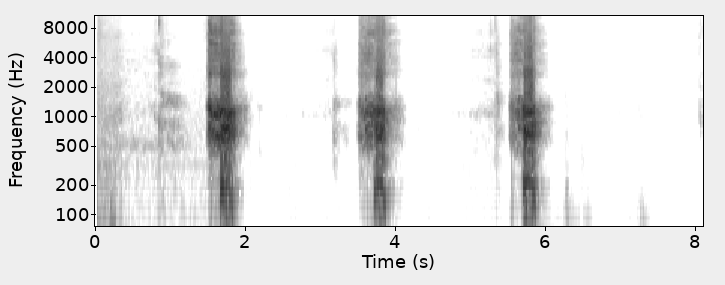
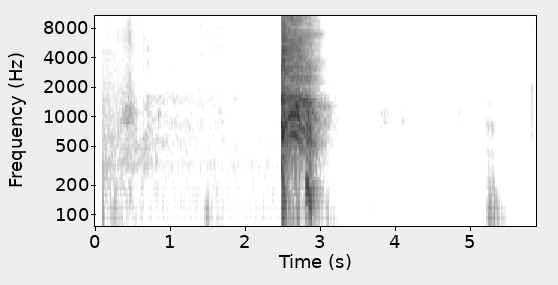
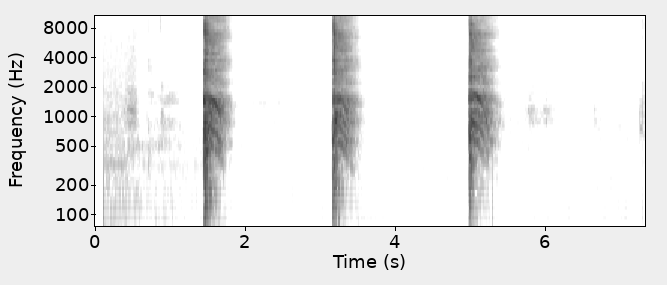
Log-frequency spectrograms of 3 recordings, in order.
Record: {"exhalation_length": "8.1 s", "exhalation_amplitude": 32768, "exhalation_signal_mean_std_ratio": 0.3, "cough_length": "5.9 s", "cough_amplitude": 32768, "cough_signal_mean_std_ratio": 0.2, "three_cough_length": "7.3 s", "three_cough_amplitude": 32766, "three_cough_signal_mean_std_ratio": 0.23, "survey_phase": "beta (2021-08-13 to 2022-03-07)", "age": "65+", "gender": "Male", "wearing_mask": "No", "symptom_none": true, "smoker_status": "Ex-smoker", "respiratory_condition_asthma": false, "respiratory_condition_other": false, "recruitment_source": "REACT", "submission_delay": "0 days", "covid_test_result": "Positive", "covid_test_method": "RT-qPCR", "covid_ct_value": 30.0, "covid_ct_gene": "E gene", "influenza_a_test_result": "Negative", "influenza_b_test_result": "Negative"}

